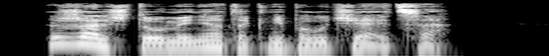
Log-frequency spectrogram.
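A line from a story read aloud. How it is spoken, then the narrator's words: Sighing, little sister. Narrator (Russian): вздохнула сестренка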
